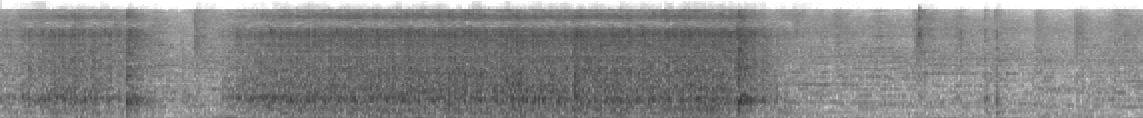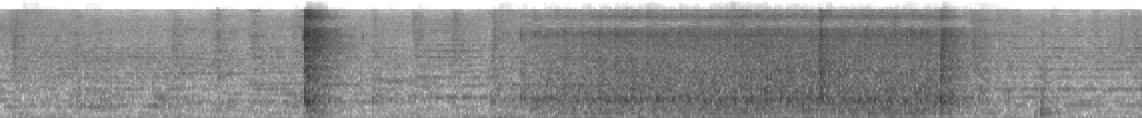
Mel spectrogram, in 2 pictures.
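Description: A sewing machine stitches straight down a seam on a homemade plate carrier, running in two long steady bursts with a quieter pause and a sharp click between them, close and clear with no talking.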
